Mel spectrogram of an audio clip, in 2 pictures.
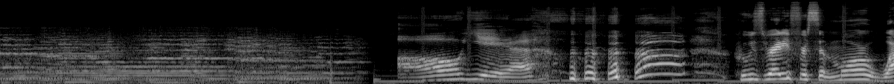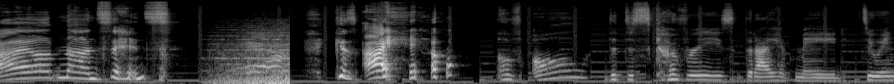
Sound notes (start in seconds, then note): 0.1 classical orchestra music; 5.3 laughs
